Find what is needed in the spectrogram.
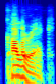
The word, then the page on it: choleric: American English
